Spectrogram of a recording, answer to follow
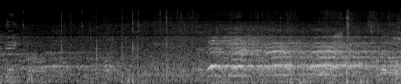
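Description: Voices shouting during a football game, turning into a loud, drawn-out yell about two seconds in.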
